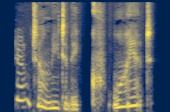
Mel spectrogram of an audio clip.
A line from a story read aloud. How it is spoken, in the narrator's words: mumbles Uwe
